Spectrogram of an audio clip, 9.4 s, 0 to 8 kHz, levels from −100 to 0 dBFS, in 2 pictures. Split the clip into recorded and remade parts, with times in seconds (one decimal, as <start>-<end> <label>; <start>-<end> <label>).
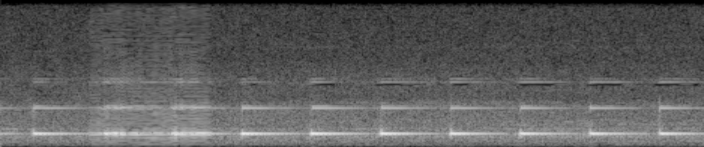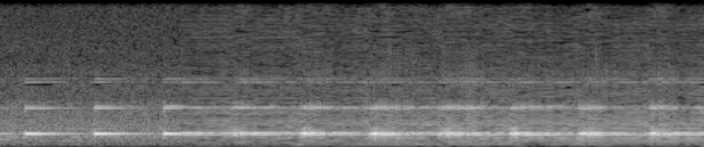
0.0-0.6 recorded; 0.6-1.4 remade; 1.4-5.9 recorded; 5.9-9.4 remade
